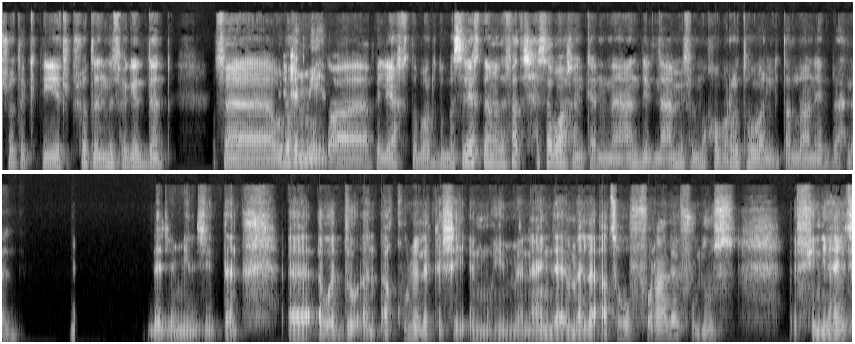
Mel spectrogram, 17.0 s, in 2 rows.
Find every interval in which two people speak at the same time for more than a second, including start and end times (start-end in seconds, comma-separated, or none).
none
